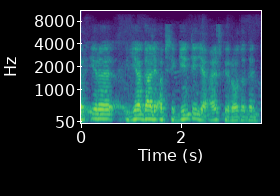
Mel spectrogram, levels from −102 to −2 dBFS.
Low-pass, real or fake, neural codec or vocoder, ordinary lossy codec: 9.9 kHz; real; none; AAC, 48 kbps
